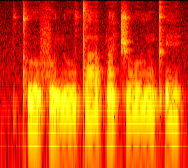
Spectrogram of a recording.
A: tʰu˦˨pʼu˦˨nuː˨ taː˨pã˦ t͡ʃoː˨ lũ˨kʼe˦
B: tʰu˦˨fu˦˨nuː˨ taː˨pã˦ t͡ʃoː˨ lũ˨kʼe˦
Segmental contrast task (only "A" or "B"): B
